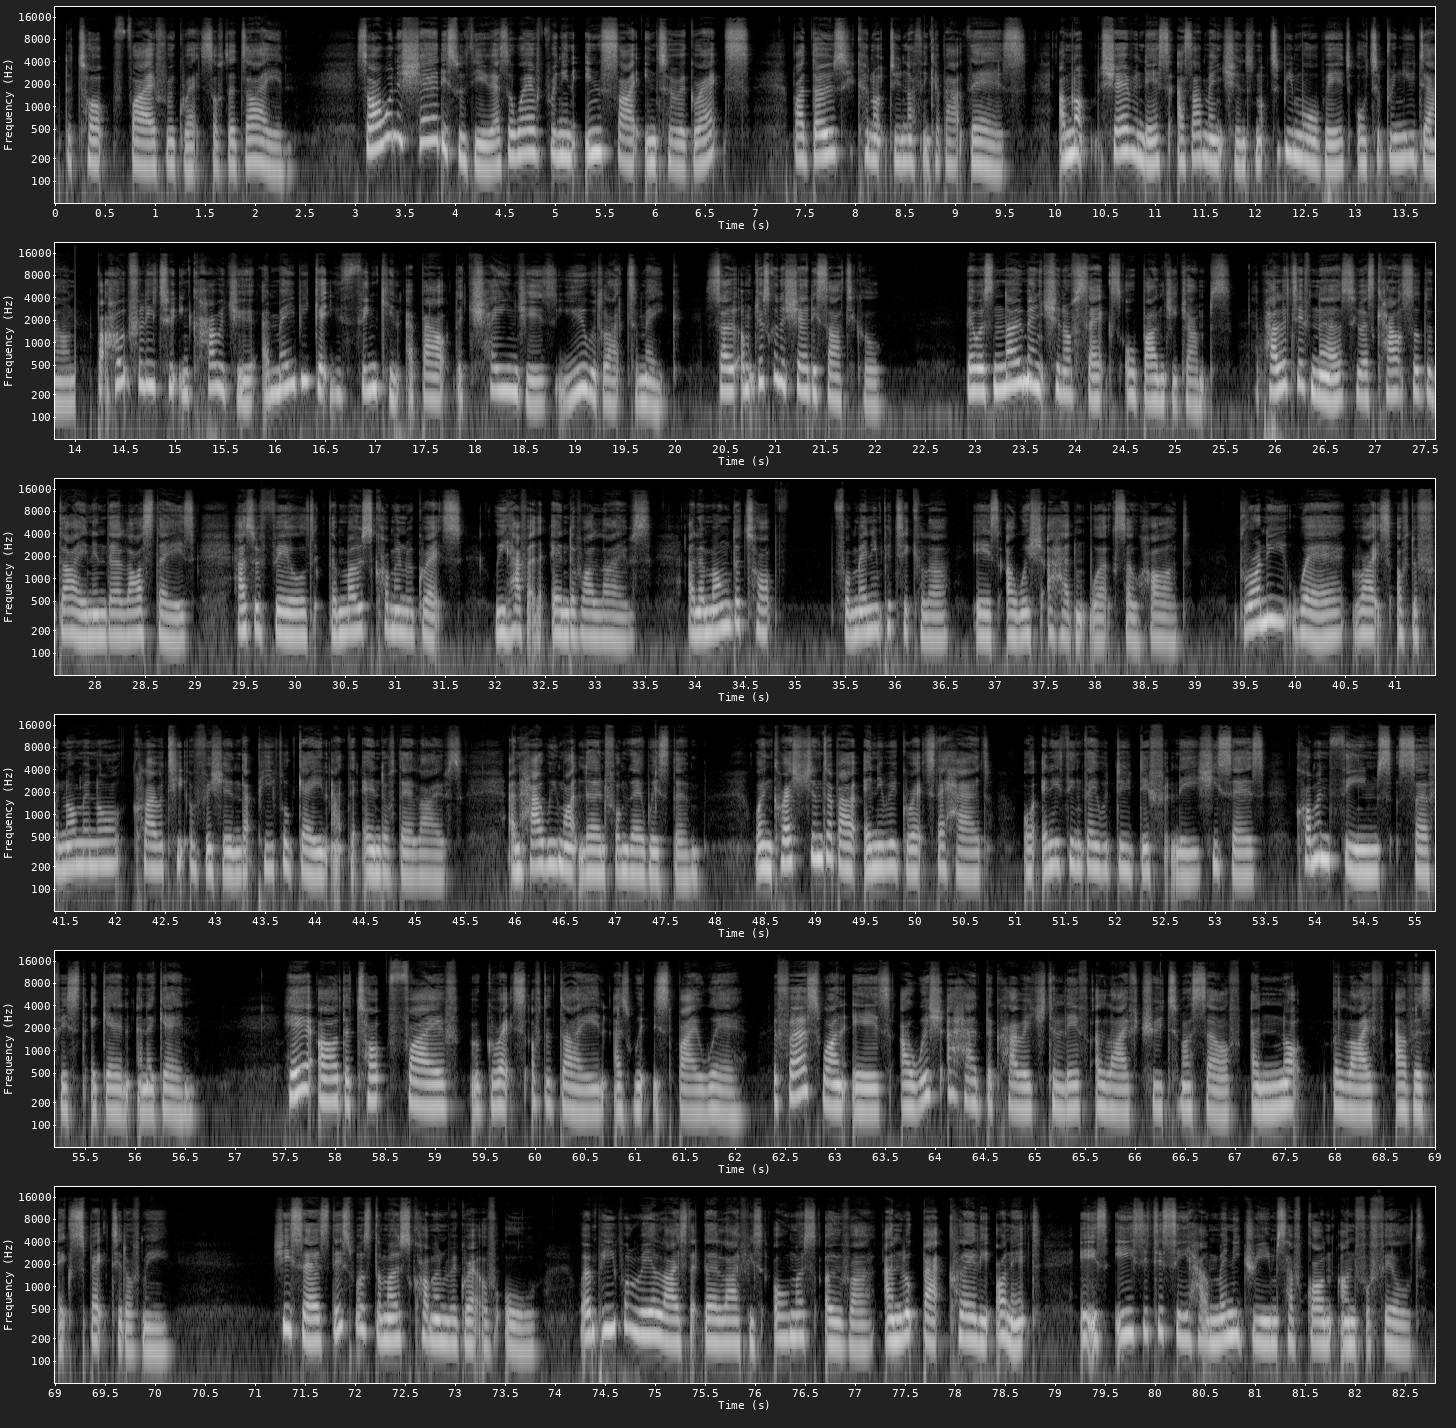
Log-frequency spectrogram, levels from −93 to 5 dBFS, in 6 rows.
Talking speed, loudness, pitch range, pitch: 180 wpm, -27 LUFS, 160-205 Hz, 175 Hz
